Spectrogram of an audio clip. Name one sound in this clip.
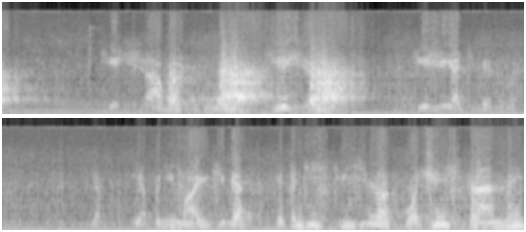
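An elderly man speaks nearby.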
